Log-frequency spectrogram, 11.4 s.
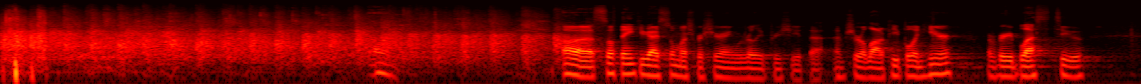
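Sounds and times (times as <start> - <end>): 
crowd applause: 0.0 - 6.0
speech: 5.6 - 11.0.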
